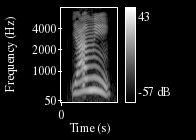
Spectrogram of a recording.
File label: Yummy, Reaction, 1 boy, 4 yrs.; Talking; VoiceBox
